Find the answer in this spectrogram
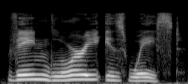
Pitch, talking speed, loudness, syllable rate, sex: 200 Hz, 130 wpm, -14 LUFS, 3.6 syllables/s, female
